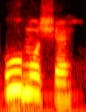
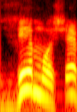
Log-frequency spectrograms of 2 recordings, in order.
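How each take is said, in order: First: The conjunction before Moshe is pronounced 'u'. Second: The conjunction before Moshe is pronounced 've'. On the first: The speaker calls it right. "Passa a ser U" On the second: The speaker calls it wrong. "em vez de ser V Moshe"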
